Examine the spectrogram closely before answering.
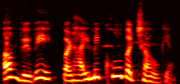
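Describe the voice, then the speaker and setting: A woman narrating a children's moral tale in an expressive storytelling manner. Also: mid-range voice, normal speed, over music.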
